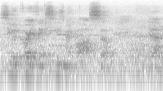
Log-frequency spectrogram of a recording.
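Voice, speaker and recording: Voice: medium pitch, steady tone, a little slow. A show co-presenter with an informal, hesitant delivery, bantering casually on stage in a comic style. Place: live bird show before an audience. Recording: very echoey venue, distant, loud noise.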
